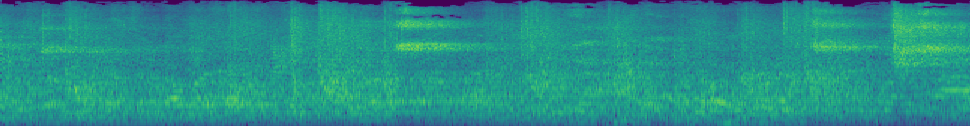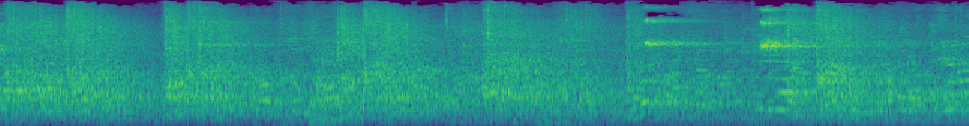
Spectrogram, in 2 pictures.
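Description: Squash rally: the rubber ball repeatedly smacking off racket strings and the court walls, with short high squeaks of shoes on the wooden court floor, all ringing in the hall.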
